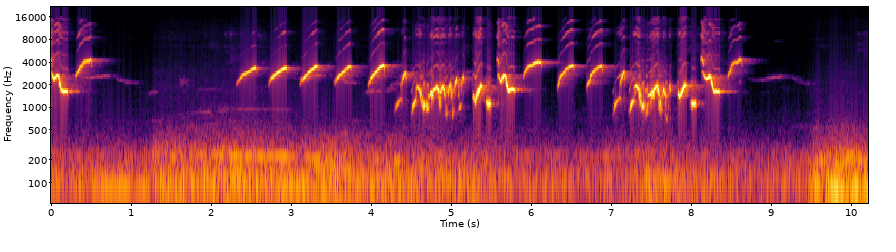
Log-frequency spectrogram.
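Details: White-rumped shama whistling and chattering, the kretekan used to stir shamas into singing: a run of upslurred whistles followed by dense harsh chattering bursts mixed with more upslurs.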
